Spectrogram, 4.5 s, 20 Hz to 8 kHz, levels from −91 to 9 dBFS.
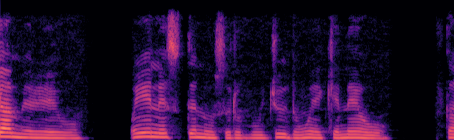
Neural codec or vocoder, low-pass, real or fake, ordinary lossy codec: none; 7.2 kHz; real; none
